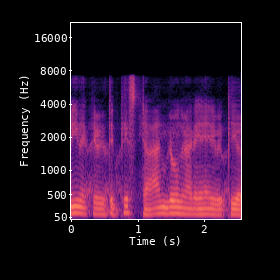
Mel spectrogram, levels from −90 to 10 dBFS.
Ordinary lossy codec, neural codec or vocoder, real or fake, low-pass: none; codec, 16 kHz, 0.5 kbps, FreqCodec, larger model; fake; 7.2 kHz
